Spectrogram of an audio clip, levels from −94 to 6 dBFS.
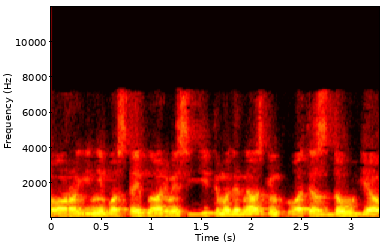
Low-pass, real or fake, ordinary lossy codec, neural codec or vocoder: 7.2 kHz; real; AAC, 32 kbps; none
